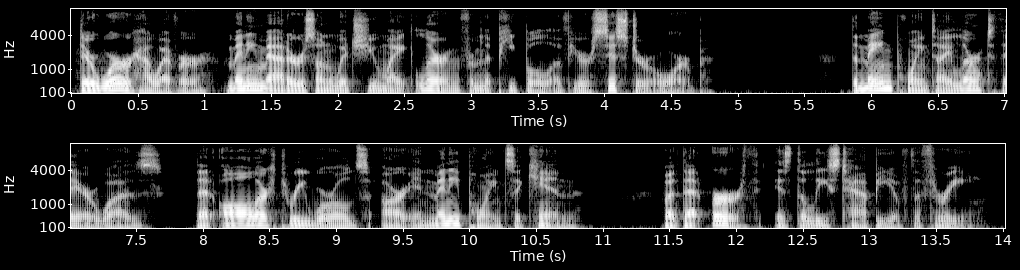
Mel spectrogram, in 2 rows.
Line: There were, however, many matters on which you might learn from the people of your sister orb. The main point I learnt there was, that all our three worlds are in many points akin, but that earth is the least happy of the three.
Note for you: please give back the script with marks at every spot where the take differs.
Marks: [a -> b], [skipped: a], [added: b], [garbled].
There were, however, many matters on which you might learn from the people of your sister orb. The main point I learnt there was, that all our three worlds are in many points akin, but that earth is the least happy of the three.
